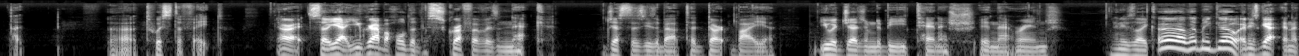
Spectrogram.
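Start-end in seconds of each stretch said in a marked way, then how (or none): 11.6-12.4 put-on very high voice with thick Italian accent. Game master voices a boy of about ten grabbed by the scruff, Stanton, heavy Italian accent. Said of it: "like a heavy Italian accent".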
